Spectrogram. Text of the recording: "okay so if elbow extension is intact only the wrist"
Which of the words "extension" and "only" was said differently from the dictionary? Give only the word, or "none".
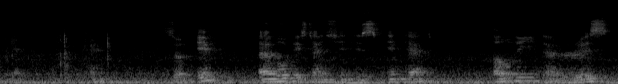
none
